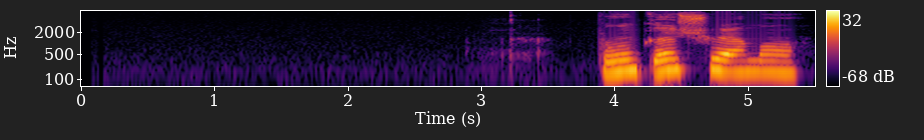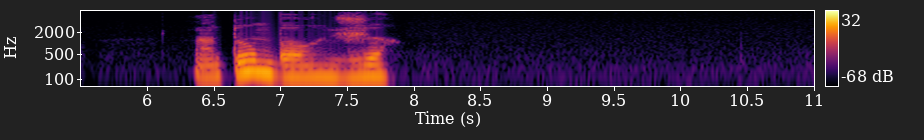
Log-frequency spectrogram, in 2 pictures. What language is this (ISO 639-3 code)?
fmp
